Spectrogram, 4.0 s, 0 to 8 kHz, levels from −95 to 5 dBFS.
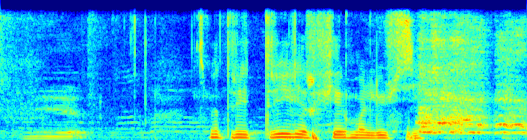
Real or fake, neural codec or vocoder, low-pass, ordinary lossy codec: real; none; 7.2 kHz; none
